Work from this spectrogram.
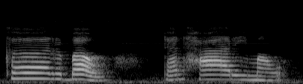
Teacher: A dan u-nya dibaca berbarengan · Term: diptong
